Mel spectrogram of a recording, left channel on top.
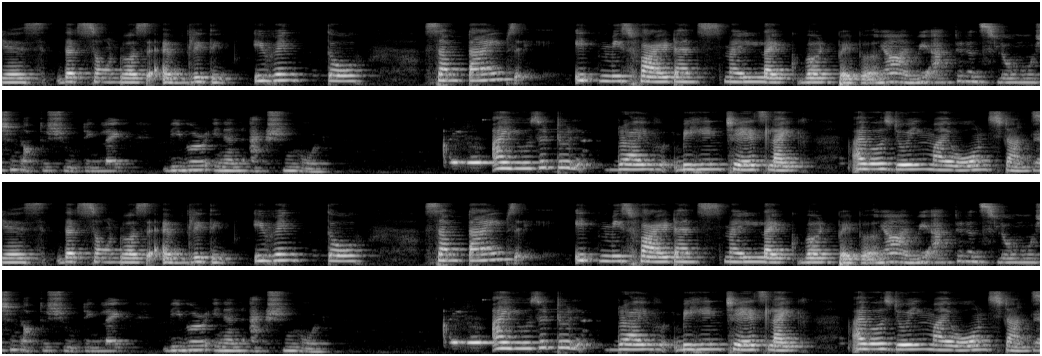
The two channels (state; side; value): identical; both; correlation 1.00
